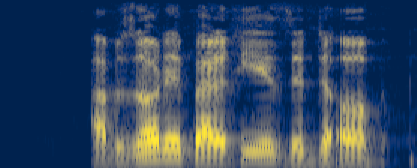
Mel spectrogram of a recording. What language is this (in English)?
Persian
